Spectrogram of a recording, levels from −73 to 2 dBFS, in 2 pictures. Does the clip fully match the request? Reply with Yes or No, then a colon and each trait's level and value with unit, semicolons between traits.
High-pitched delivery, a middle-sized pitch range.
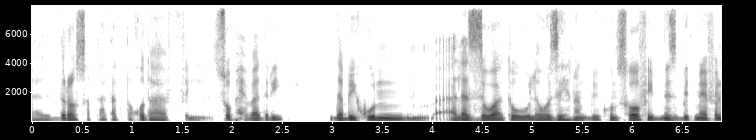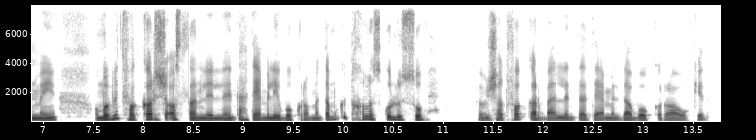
No: low, 115 Hz; average, 3.0 semitones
